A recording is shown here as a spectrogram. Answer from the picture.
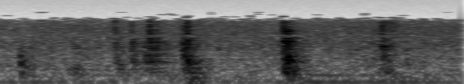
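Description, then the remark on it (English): The door to the living room being opened: a string of wooden clunks and latch rattles, with two louder knocks midway and a softer one at the end, and no voices. “Don't open the door to the living room.”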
